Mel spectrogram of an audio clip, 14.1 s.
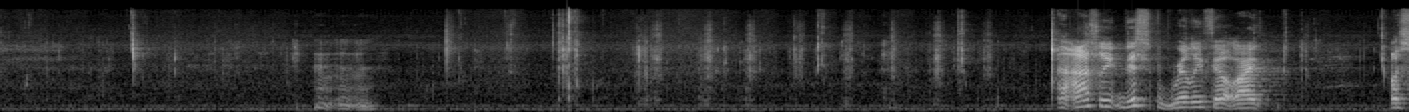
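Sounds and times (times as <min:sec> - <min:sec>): person chewing food: 0:04.2 - 0:10.5.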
